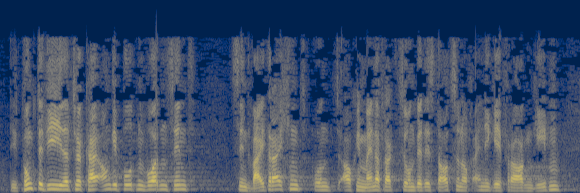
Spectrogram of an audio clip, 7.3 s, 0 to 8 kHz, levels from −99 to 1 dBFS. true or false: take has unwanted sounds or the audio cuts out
false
